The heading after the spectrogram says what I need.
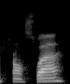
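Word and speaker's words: François: let us go to francois all right francois welcome to the program thank you by the way did i pronounce it correctly francois yes okay yes i don't pronounce the yes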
